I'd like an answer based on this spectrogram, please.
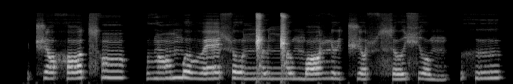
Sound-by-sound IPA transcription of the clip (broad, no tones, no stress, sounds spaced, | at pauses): t͡ʃ ɔ h ɔ t͡sʰ ɔ̃ | ð ɔ̃ m ɤ β ɛ ɬ o ŋ͡ǁ ɯ ŋ͡ǁ ʊ m ɔ ɮ ʉ t͡ʃ o ɬ s ʊ ɕ o m | x ɯ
